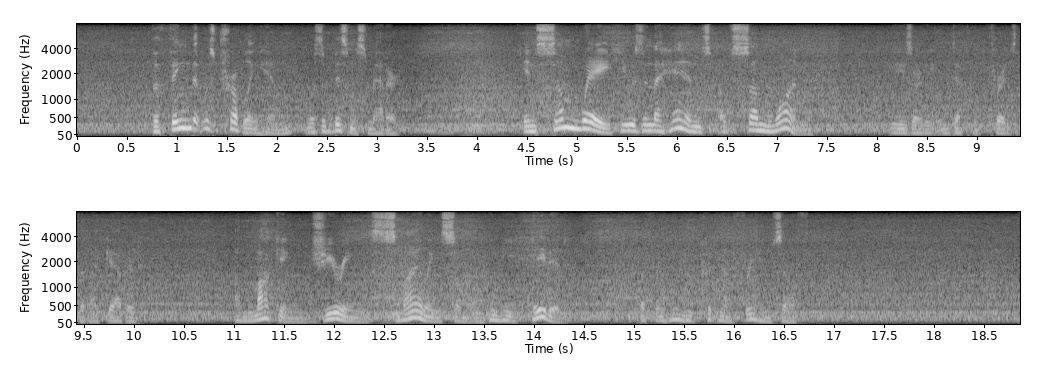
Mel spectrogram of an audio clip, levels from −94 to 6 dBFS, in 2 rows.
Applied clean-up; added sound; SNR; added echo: none; Engine; 7 dB; none.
